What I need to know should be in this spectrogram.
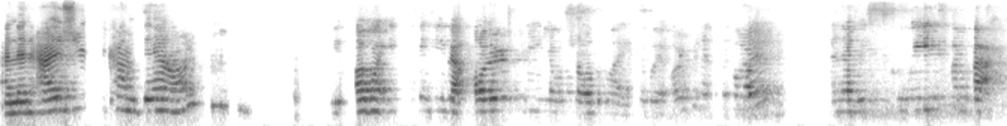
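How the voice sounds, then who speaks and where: A woman's voice: high-pitched, fairly even intonation, moderate pace, a bit bright. A woman leading a group workout as fitness instructor, giving encouraging cues and instructions. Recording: roomy, distant mic, slightly dull.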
